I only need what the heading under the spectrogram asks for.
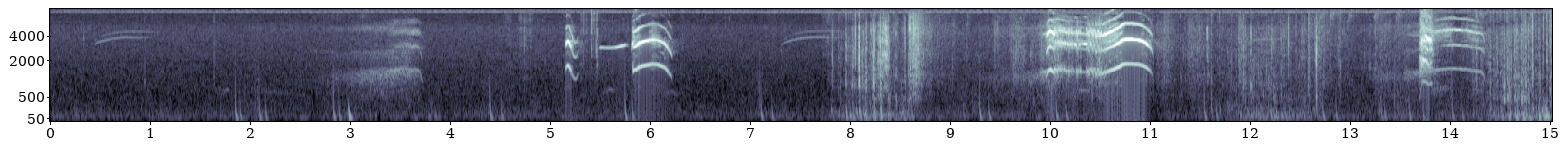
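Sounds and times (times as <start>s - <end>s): whistled bird calls: 5.2s - 6.3s
bird chirp: 11.9s - 15.0s.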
